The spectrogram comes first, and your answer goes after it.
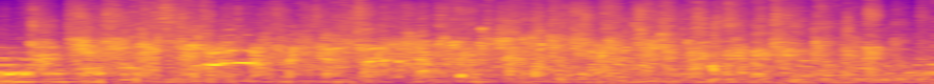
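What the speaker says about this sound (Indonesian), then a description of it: "Aplaus untuk kita semua." An audience at an Indonesian election-literacy festival applauds in a dense, steady wash of clapping that stays loud and close for the whole stretch.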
